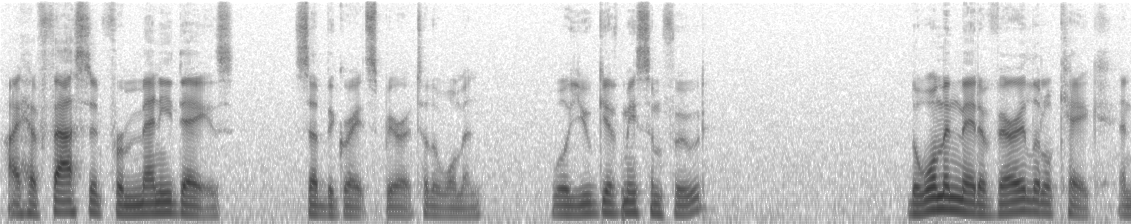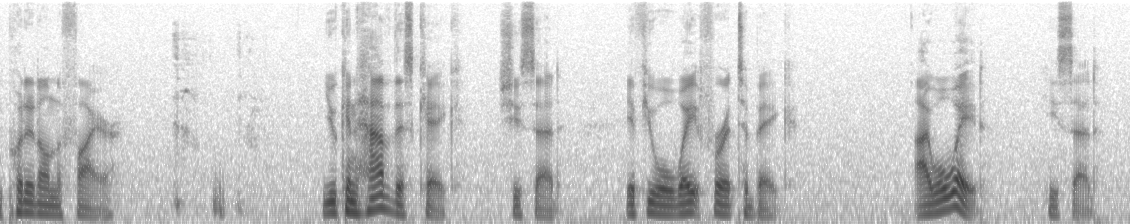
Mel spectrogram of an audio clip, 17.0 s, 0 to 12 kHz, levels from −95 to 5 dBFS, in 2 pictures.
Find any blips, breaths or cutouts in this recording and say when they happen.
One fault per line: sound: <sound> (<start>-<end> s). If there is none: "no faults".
sound: cough (9.8-10.5 s)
